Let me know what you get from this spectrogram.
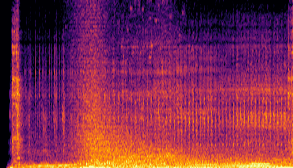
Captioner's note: film reel spooling up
